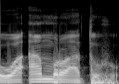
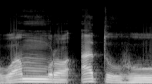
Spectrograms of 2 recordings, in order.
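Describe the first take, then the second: First: "ওয়া আম র আ তু হু" split as wa-am; common mispronunciation. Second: "ওয়াম র আ তু হু" with wam as one syllable; correct joined pronunciation. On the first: Teacher warning what many say, "ওয়া আম" with an extra a. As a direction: break "ওয়া আম" into two vowels. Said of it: "অনেকে বলে". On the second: Teacher correcting a common error, "ওয়াম" as a single syllable. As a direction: glide straight into "ওয়াম", no second a. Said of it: "ওয়া আম র যেন না হয়". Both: Shown as a demonstration.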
